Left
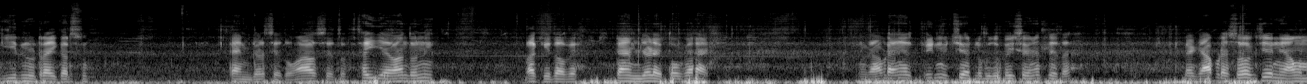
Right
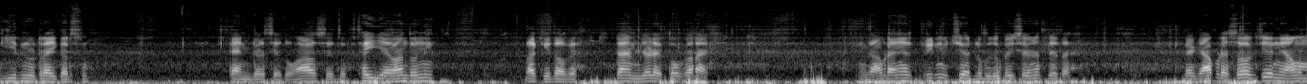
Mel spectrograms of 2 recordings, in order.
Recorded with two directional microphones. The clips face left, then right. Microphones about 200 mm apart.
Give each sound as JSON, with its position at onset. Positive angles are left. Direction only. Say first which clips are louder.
{"t": 0.0, "sound": "speech", "louder": "right 1 dB", "side_deg": 5}
{"t": 2.3, "sound": "speech", "louder": "right 1 dB", "side_deg": 5}
{"t": 6.1, "sound": "speech", "louder": "left 2 dB", "side_deg": 25}
{"t": 8.0, "sound": "a sound", "louder": "right 1 dB", "side_deg": 40}
{"t": 8.6, "sound": "speech", "louder": "even", "side_deg": 0}
{"t": 11.9, "sound": "speech", "louder": "right 1 dB", "side_deg": 0}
